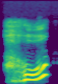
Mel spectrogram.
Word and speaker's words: who: here we pronounce it who the W is silent so we say who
